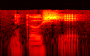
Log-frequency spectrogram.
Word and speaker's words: negotiate: agree it's a verb how many syllables are negotiate for stress in a second negotiate I'm negotiating a new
